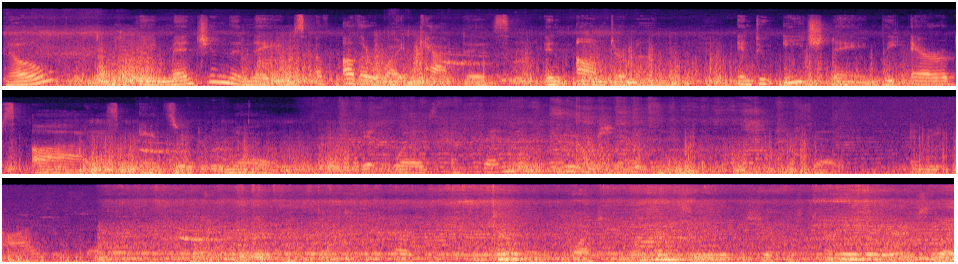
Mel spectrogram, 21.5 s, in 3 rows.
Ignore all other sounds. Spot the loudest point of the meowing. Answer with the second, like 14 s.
16 s.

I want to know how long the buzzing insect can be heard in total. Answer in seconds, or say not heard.
12 s.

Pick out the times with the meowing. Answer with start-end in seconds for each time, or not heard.
3.2-4.0, 8.2-8.9, 15.6-16.4.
